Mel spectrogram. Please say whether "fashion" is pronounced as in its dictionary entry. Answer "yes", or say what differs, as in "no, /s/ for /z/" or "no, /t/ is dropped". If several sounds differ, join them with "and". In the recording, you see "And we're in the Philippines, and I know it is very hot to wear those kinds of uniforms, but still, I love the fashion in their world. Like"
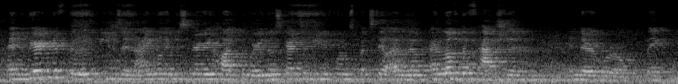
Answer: no, /p/ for /f/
